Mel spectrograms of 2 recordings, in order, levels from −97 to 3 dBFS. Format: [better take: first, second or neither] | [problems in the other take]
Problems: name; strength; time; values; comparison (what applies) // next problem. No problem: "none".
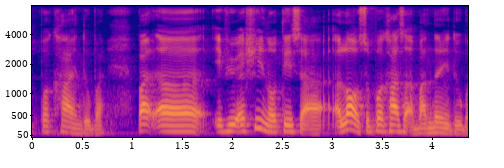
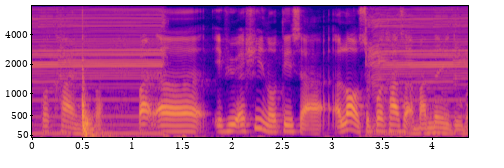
first | background sound (Knock / Wood + Domestic sounds, home sounds); 5 dB below the speech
